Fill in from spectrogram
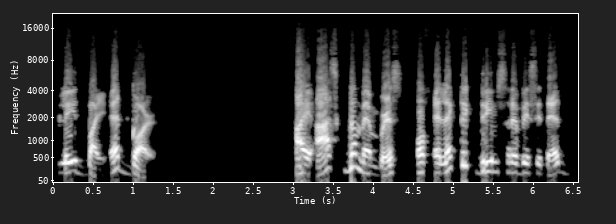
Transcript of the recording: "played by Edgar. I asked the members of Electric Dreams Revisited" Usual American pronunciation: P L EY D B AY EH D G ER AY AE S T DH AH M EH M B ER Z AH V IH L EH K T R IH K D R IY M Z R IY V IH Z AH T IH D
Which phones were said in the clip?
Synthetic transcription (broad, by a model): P L EY D B AY EH D G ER AY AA S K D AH M EH M B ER S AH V IH L EH K T R IH K D R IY M S R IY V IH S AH T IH D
